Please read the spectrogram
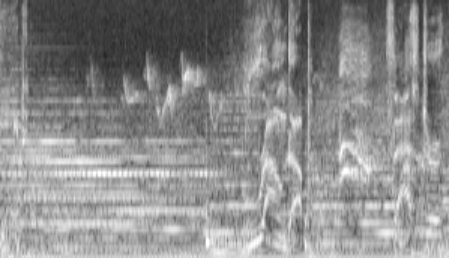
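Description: A held musical chord, then from about halfway crows cawing several times over the music.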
